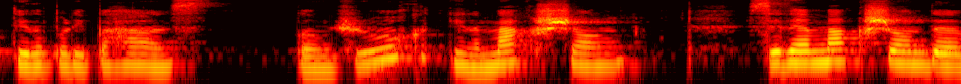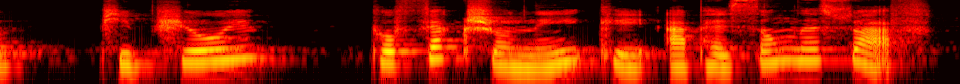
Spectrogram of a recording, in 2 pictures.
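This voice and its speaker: A woman reading a children's story aloud, slowly and carefully, with gentle pauses. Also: fairly high pitch. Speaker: reader. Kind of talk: slow read-aloud storytelling.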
